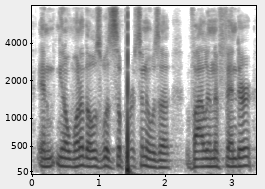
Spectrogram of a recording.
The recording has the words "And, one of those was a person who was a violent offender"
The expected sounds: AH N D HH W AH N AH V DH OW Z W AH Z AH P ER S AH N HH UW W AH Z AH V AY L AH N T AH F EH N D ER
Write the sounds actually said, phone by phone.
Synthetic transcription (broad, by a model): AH N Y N W AH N AH V DH OW Z W AH Z AH P ER S AH N HH UW W AH Z AH V AY L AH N AH F EH N D ER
